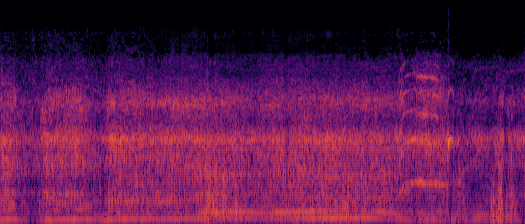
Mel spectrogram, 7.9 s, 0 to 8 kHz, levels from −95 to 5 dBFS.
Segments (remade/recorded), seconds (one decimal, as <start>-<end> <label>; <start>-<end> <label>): 0.0-2.4 recorded; 2.4-5.4 remade; 5.4-7.9 recorded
